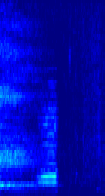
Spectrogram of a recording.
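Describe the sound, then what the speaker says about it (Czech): Cartoon duck gives a single short, nasal quack, close and fairly faint, cutting off abruptly into quiet. "Kachna!"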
